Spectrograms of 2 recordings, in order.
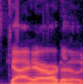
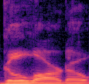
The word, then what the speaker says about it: Gallardo: Portia not Porsche Lamborghini Gallardo is Guyardo not Gallardo or Gaillard Oh a lot of people say it like that Elle's make a wise sound it sounds a lot better for the car to the Gaillard oh just sounds like a weird a tub of lard and it's really happy or something Guyardo just sounds like an actual supercar that way I always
